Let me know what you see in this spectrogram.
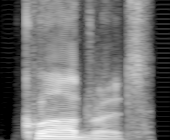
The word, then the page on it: quadrat: British English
